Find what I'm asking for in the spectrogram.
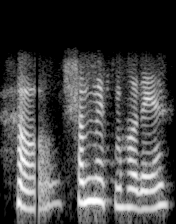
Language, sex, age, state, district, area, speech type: Sanskrit, female, 45-60, Karnataka, Udupi, rural, conversation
